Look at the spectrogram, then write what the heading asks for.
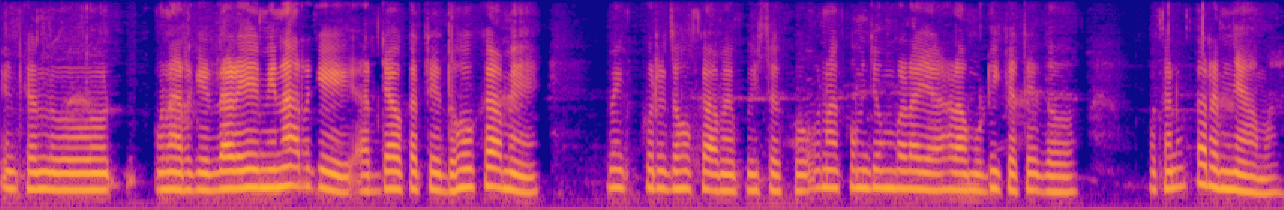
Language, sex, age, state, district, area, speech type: Santali, female, 60+, Jharkhand, Bokaro, rural, spontaneous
